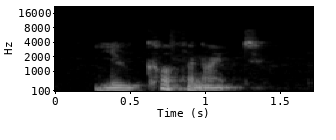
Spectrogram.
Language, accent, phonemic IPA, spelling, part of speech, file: English, Southern England, /l(j)uːˈkɒfənaɪt/, leucophanite, noun, LL-Q1860 (eng)-leucophanite.wav
- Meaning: A sorosilicate mineral that occurs in pegmatites and alkali igneous complexes as yellow, greenish or white triclinic crystals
